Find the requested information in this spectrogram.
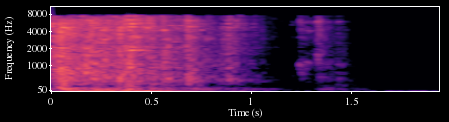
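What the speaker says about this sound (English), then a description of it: "I'll have to smash the glass case." A glass display case smashes in one loud crash, glass shattering and scattering for about a second, then a few last shards tinkle down before silence.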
